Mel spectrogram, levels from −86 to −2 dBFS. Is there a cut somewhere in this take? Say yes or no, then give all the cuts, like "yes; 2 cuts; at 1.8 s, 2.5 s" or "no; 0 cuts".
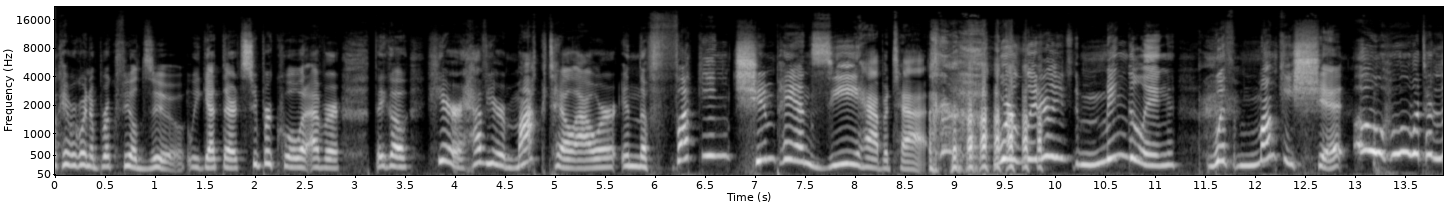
yes; 2 cuts; at 1.4 s, 12.9 s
